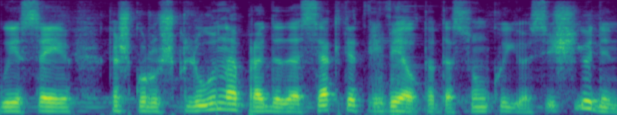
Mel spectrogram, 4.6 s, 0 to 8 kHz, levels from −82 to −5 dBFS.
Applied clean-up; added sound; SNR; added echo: neural separator model SepFormer DNS4.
